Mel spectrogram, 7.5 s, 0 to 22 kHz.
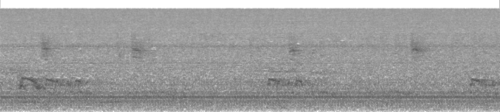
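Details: Zebra dove, adult, recorded in Ubon Ratchathani, Thailand, 28 December 2020, giving short rolling coos repeated at uneven intervals, while another bird adds thin high chirps between them against a faint constant hum.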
